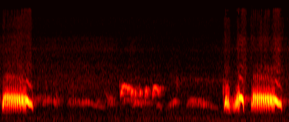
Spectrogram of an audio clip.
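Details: Decoy spotted dove with loud 'thổ đồng' lure voice, calling to provoke fights: a long throaty coo, quiet warbling murmurs, then another phrase of two rapid hoots and a sustained vibrating coo.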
